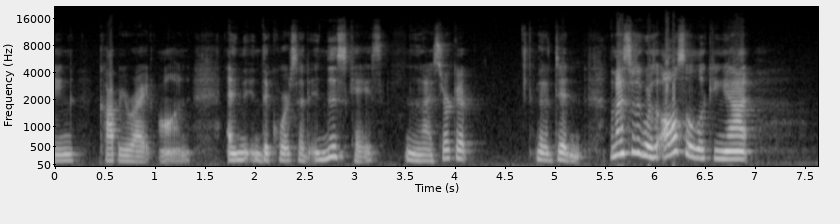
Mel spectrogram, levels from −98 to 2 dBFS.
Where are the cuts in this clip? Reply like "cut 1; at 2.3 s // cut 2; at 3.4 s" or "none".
cut 1; at 5.5 s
